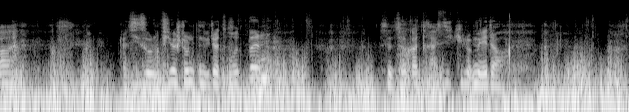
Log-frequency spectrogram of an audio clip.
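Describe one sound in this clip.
A man talks breathlessly close to a microphone.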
